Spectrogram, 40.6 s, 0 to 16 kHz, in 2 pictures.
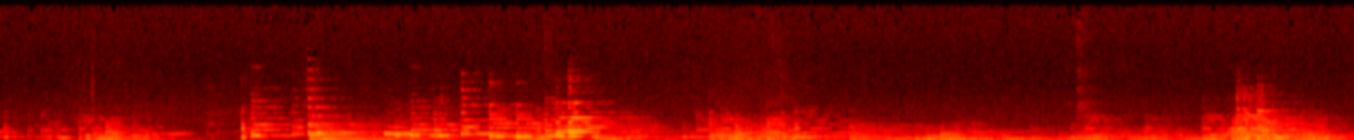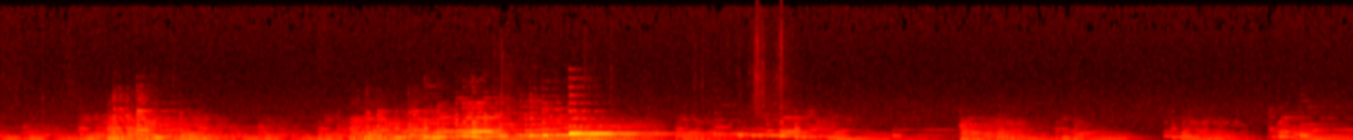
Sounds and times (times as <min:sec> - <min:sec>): Music: 0:00.0 - 0:40.6.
